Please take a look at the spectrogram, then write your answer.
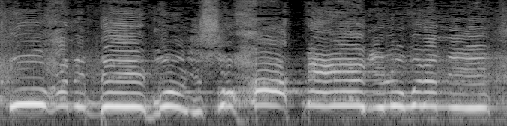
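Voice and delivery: high, loud hammed-up gushing at his wife; mock doting husband. Husband mock-gushing over his wife, loud and high. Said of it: "just stay plugged in".

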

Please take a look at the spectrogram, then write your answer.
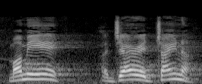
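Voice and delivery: put-on high, loud little boy voice; a toddler announcing his wish; loud, high "Mommy, Jared, China"; child's voice.

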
